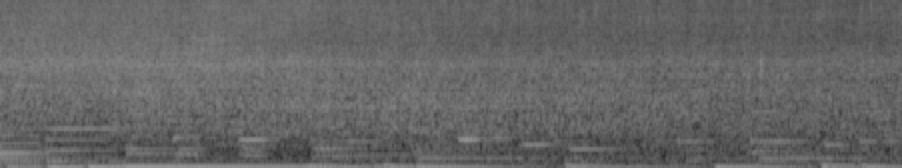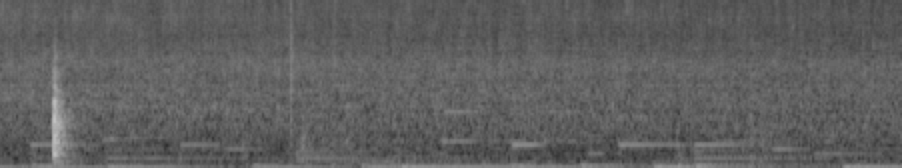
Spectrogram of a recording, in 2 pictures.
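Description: Patak's simmer sauce fries in a pan with a steady, close sizzle that carries on throughout, broken by one sharp knock around the middle and occasional faint stirring; no talking.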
